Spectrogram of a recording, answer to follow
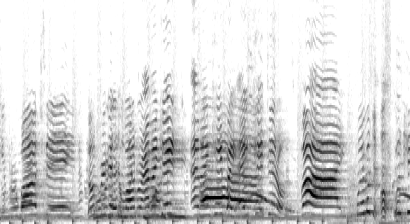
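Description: Children's high voices singing over a background music track with steady held low notes.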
